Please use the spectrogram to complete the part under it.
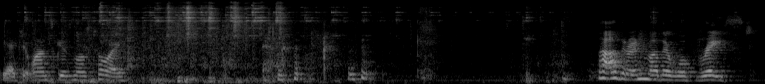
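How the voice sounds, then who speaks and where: Teacher reading a storybook aloud. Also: female voice, medium pitch, very slow, pauses often, echoey room, noisy background. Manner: gentle, asks children questions. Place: home, pets nearby. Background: dogs playing.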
